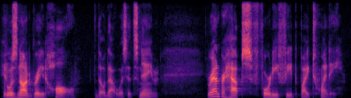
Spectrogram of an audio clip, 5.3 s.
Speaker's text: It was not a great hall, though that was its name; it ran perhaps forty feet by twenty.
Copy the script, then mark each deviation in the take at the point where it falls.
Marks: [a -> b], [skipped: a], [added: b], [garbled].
It was not [skipped: a] great hall, though that was its name; it ran perhaps forty feet by twenty.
